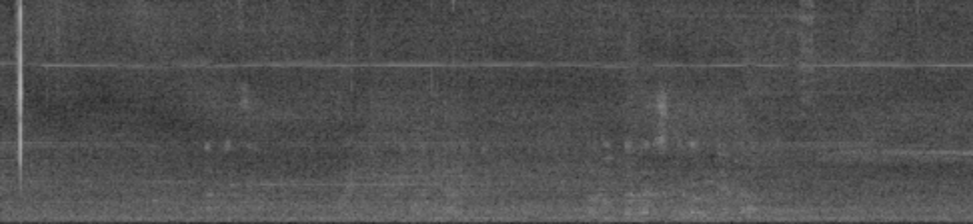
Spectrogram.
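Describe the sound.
A steady rumble of a train on the tracks holds an even loudness throughout, with a sharp click at the very start and indistinct voices murmuring beneath the noise.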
